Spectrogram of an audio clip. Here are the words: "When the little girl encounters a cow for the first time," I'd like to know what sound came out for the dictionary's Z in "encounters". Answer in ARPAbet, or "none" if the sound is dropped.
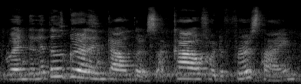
S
